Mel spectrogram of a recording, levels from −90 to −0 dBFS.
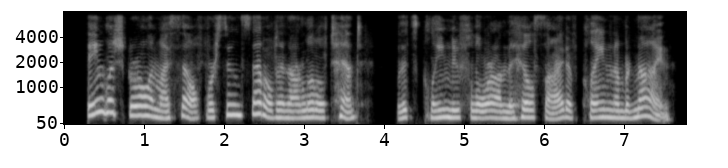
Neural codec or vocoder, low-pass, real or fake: codec, 16 kHz, 4 kbps, FreqCodec, smaller model; 7.2 kHz; fake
